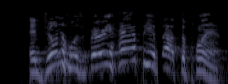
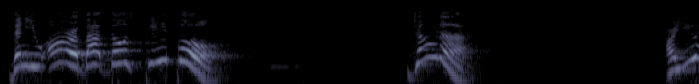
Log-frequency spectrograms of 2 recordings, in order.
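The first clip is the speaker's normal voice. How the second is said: higher and louder, earnest divine appeal, slowing at the end; raised preaching voice of God reasoning with Jonah; God pleading with Jonah; 6 semitones higher, 3 dB louder than usual. Acted. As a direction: plead as God to a stubborn prophet.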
